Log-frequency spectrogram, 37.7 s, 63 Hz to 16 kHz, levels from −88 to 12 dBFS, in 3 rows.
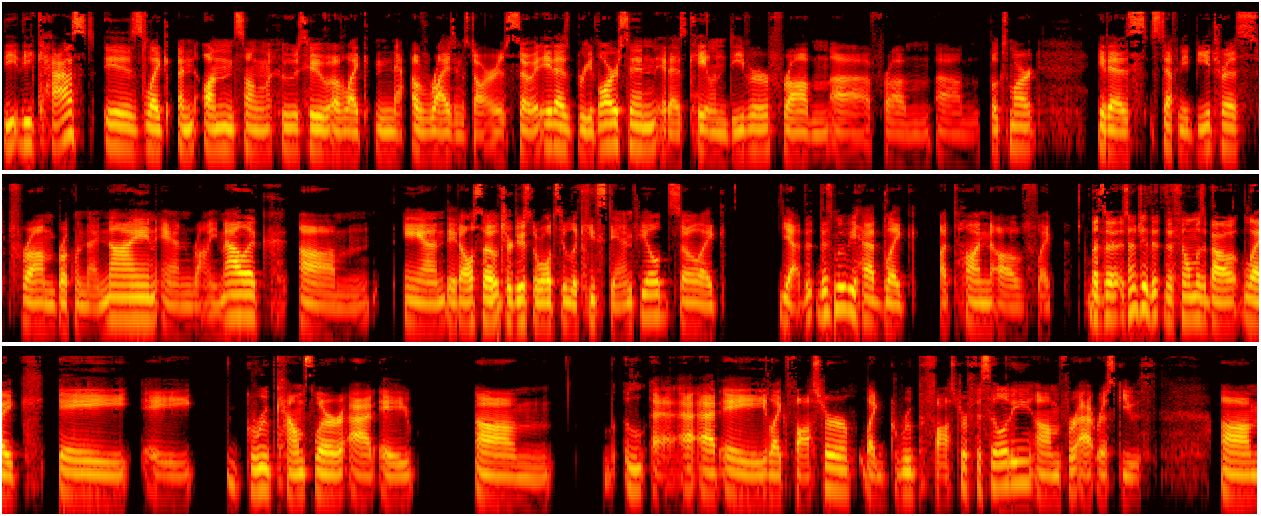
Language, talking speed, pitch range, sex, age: English, 145 wpm, 110-130 Hz, male, 20-39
